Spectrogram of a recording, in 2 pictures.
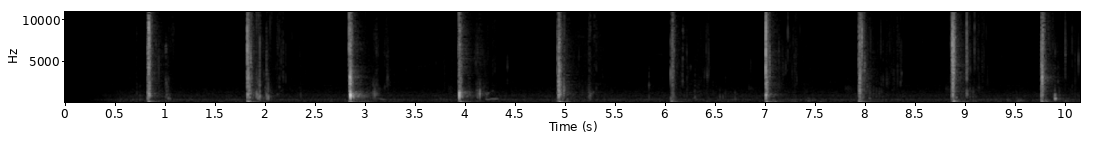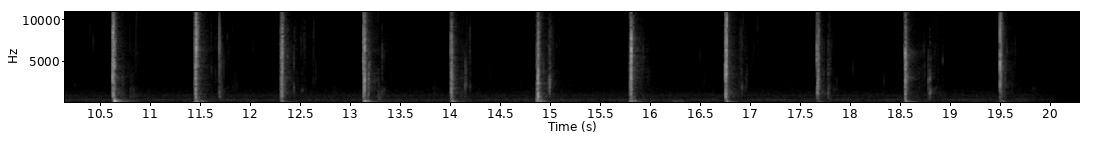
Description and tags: Multiple hits to a orange with a crowbar. Used for flesh smashing sound effect.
